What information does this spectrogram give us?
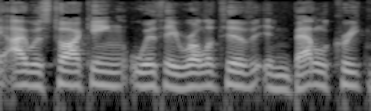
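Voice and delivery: ordinary delivery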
